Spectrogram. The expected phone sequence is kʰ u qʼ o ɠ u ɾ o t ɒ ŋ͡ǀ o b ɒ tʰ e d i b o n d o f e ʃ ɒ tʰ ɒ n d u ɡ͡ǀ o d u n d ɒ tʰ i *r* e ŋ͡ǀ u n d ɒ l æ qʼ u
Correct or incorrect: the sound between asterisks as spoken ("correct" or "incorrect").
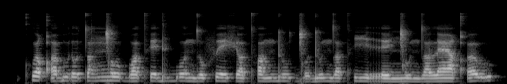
correct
